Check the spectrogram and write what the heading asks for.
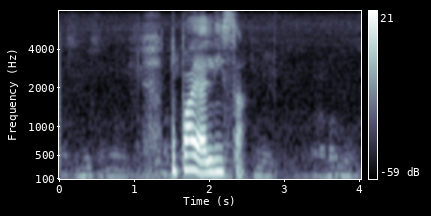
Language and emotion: Russian, angry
